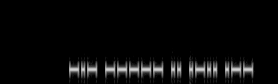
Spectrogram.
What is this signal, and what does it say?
Morse code, heard as a keyed tone, about 52 wpm, 700 Hz. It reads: K0ILW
